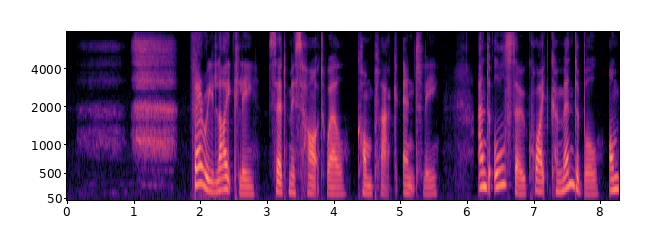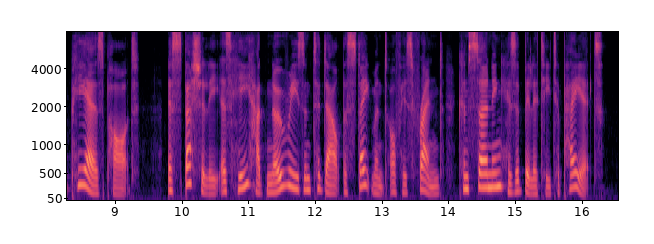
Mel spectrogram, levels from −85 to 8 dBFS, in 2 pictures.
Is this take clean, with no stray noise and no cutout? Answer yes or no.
no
